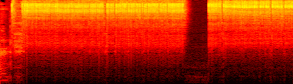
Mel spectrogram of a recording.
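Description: Relay-buzzer ignition coil driver running, its relay chattering as it pulses an ignition coil that fires high-voltage sparks across a spark gap: a continuous harsh, hissing buzz. It cuts out briefly about three seconds in, then starts again.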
